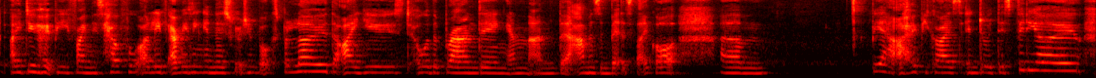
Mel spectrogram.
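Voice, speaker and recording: Over noticeable background noise, a woman speaks quietly and at a fairly quick pace, her fairly high pitch held to fairly even intonation. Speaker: beauty vlogger. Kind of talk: casual vlog tutorial. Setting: at home. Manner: chatty, filler-heavy.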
